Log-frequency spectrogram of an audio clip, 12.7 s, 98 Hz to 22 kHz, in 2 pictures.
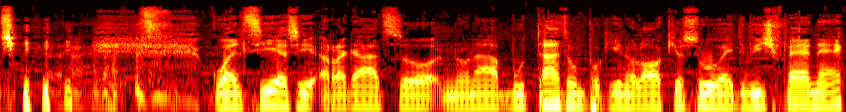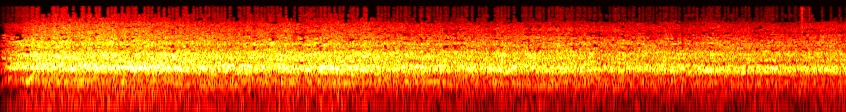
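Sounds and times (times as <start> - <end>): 
laughter: 0.0 - 1.6
speech: 0.0 - 6.7
large crowd cheering with voices and whoops: 6.4 - 12.6.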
